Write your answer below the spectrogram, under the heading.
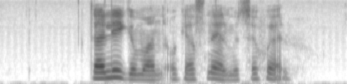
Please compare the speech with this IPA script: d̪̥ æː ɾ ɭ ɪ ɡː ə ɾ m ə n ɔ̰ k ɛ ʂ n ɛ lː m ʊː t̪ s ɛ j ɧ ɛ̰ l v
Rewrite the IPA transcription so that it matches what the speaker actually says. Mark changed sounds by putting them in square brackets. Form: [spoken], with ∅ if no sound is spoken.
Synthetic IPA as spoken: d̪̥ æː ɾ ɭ ɪ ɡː ə ɾ m [a] n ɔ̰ k [æ] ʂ n ɛ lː m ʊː t̪ s ɛ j ɧ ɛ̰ l v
